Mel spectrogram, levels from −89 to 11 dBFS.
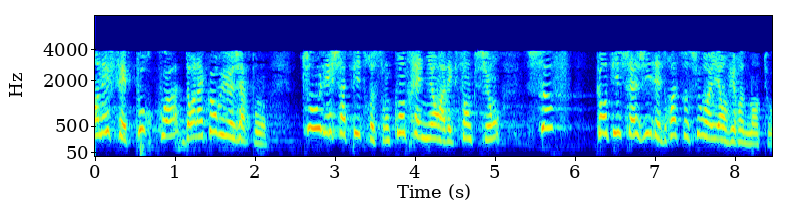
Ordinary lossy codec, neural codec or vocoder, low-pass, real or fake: AAC, 16 kbps; vocoder, 44.1 kHz, 128 mel bands every 256 samples, BigVGAN v2; 7.2 kHz; fake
